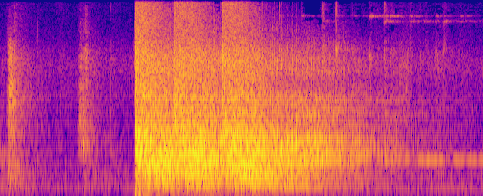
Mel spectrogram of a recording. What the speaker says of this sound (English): you're going to see a shot or two from the hip, half hip, which is partially extended out, and then a full extension one-handed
